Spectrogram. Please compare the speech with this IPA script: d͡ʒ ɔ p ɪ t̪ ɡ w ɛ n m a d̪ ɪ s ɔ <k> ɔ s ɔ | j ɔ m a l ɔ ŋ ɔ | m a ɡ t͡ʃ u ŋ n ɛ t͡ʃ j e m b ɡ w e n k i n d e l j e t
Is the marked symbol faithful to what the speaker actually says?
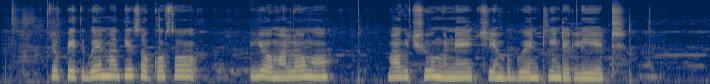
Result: yes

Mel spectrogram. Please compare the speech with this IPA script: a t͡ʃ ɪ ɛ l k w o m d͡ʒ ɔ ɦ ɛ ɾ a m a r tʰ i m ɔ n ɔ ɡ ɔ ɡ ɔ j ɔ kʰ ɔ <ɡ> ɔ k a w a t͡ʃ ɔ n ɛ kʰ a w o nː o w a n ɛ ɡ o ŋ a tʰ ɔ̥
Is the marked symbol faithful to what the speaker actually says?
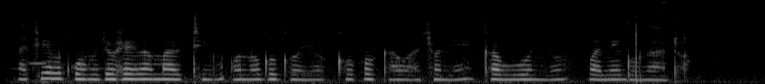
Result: no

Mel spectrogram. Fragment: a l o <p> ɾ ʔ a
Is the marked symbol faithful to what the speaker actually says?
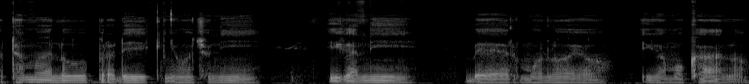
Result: yes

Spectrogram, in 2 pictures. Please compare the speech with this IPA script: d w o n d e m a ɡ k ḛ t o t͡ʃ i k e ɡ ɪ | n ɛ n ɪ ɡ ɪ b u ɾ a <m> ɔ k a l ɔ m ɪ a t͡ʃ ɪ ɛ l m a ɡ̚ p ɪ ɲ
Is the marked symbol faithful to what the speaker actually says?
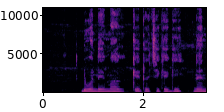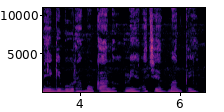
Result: yes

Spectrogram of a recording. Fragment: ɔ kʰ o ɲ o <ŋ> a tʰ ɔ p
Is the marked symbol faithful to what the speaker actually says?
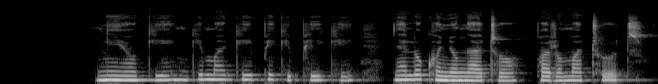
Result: yes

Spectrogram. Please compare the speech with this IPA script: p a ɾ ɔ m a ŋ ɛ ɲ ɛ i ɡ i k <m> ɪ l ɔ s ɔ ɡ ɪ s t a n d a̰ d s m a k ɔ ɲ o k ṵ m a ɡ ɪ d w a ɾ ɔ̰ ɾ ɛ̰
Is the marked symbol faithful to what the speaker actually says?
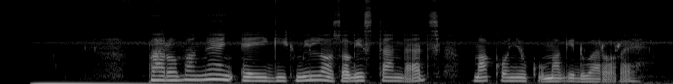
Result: yes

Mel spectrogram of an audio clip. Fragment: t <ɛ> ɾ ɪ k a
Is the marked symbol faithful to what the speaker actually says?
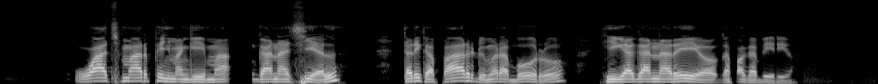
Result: no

